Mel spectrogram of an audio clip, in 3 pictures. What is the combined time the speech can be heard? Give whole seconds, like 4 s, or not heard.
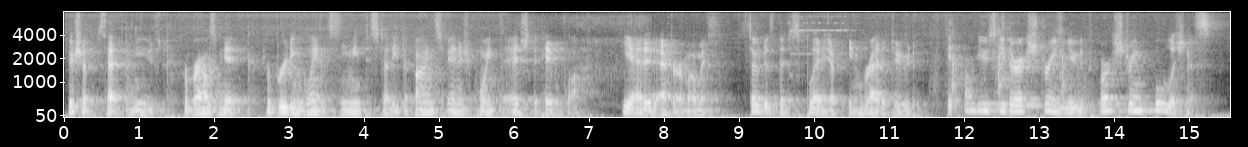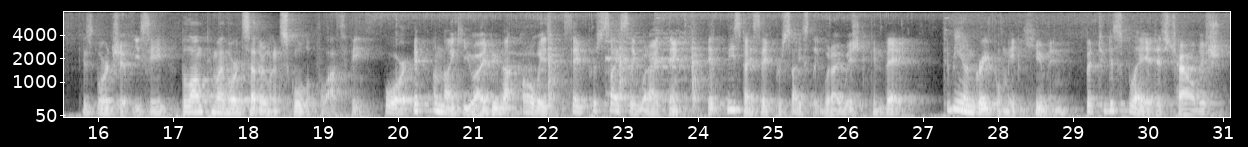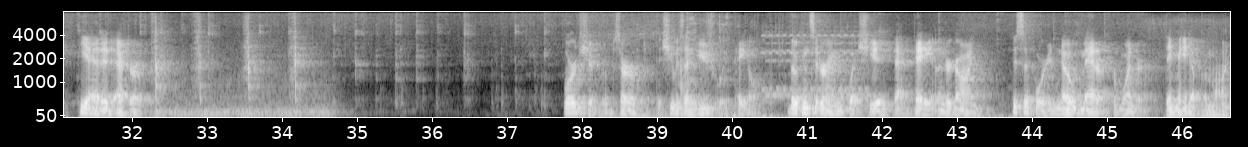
41 s.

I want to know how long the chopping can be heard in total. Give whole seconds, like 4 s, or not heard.
11 s.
